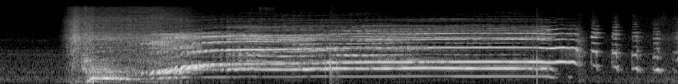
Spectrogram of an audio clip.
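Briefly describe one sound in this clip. A middle-aged woman screams loudly and long, close by.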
